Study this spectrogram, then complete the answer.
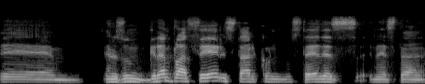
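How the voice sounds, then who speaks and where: This is a man with a Brazilian accent. The sound is dry and close, with no echo. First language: Portuguese (speaking Spanish). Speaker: hospital hospitality consultant and lecturer. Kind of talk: conference talk. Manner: halting, deliberately not fast.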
